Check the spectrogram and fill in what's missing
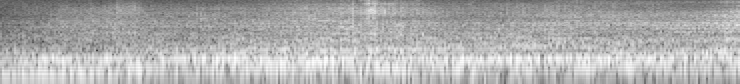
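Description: A drag racing car making a pass down the strip at Sydney Dragway, heard as a steady, loud engine drone that rises slightly in pitch midway and holds continuously to the end.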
